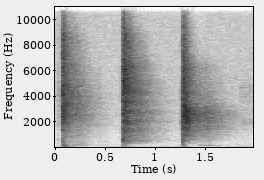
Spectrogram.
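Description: slap across the face

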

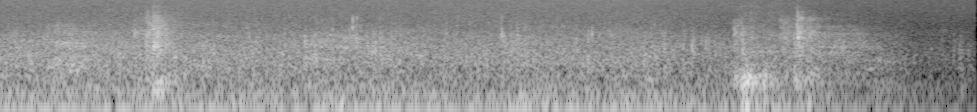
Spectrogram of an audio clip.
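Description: door being opened

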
